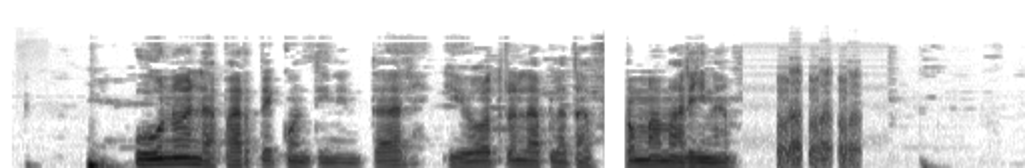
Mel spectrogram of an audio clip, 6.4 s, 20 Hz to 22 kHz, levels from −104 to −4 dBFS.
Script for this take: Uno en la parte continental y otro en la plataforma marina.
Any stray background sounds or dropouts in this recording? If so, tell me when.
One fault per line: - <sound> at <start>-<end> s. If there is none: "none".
- dropout at 3.8-3.9 s
- laugh at 4.8-5.4 s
